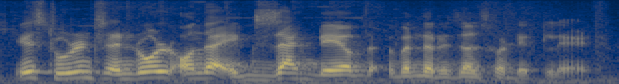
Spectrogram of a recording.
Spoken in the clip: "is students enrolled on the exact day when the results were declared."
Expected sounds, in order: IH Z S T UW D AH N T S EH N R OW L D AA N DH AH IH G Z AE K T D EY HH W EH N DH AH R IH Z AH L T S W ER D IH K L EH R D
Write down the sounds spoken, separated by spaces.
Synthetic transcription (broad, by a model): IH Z S T UW D AH N T S EH N R OW L D AA N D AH IH G Z AE K T D EY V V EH N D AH R IH Z AH L T S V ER D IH K L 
